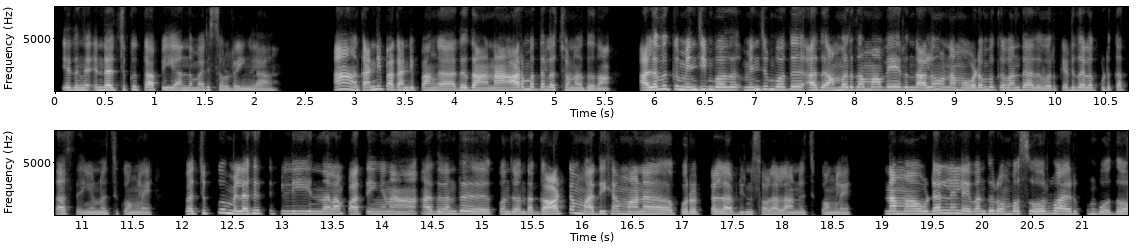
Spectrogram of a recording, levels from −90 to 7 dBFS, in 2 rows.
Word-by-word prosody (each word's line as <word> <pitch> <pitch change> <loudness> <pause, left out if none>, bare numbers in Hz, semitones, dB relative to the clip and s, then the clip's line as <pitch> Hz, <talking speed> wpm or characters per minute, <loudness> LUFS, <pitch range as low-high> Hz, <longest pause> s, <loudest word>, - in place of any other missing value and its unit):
எதுங்க? 225 -1 0
இந்த 230 -1 +5
சுக்கு 270 0 -5
காபி 215 -2 +1
அந்த 200 0 -4
மாரி 200 +3 -3
சொல்றீங்களா? 175 -1 -4 0.7
ஆ, - - +8 0.2
கண்டிப்பா, 270 +4 +3
கண்டிப்பாங்க. 210 -1 -1
அதுதான் 220 -1 +2
நான் 215 -2 +5
ஆரம்பத்துல 255 +1 +3
சொன்னது 200 -1 -2
தான். 185 - -4 0.3
அளவுக்கு 275 +6 +4
மிஞ்சும்போது 255 -1 +3
மிஞ்சும்போது 265 +1 +1 0.2
அது 225 +1 +2
அமிர்தமாவே 250 +2 +1
இருந்தாலும் 230 +3 +1
நம்ம 220 -1 -1
உடம்புக்கு 235 +1 -1
வந்து 225 +2 -2
அது 210 - -2
ஒரு 195 - -7
கெடுதல 220 +1 -1
குடுக்கத்தான் 210 +1 -5
செய்யும்ன்னு 190 -1 -4
வச்சுக்கோங்களேன். 185 -1 -7 0.3
இப்ப 240 -1 -1
சுக்கு, 285 +3 -4
மிளகு, 245 +2 +3
திப்பிலி 240 -1 -6
இதெல்லாம் 225 +2 -1
பாத்தீங்கன்னா, 220 0 -2 0.3
அது 215 +1 -1
வந்து 245 +3 -1 0.3
கொஞ்சம் 220 -1 -3
இந்த 205 0 -2
காட்டம் 270 +6 +5
அதிகமான 225 0 -1 0.4
பொருட்கள் 210 0 -2
அப்டின்னு 195 +2 -4
சொல்லலாம்னு 185 0 -2
வச்சுக்கோங்களேன். 175 0 -7 0.4
நம்ம 240 0 +4
உடல் 265 +4 +2
நிலை 265 -4 +1
வந்து 250 +3 -1
ரொம்ப 230 +2 -2
சோர்வா 245 +2 +1
இருக்கும் 225 0 -8
போதோ, 205 +2 -1
225 Hz, 150 wpm, -22 LUFS, 210-245 Hz, 0.7 s, ஆ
